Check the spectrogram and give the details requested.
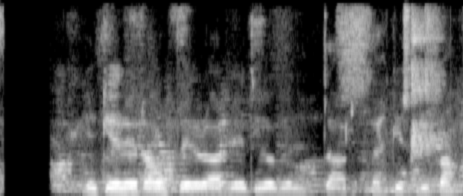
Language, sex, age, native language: Icelandic, male, 12, Icelandic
